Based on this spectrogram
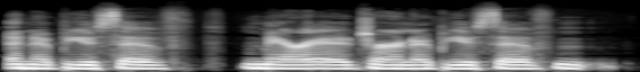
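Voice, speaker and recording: This podcast host, a woman in her late 20s, has a deep, smooth voice with a level tone. She addresses her guest with earnest affection, becoming slower in the emotional parts.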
